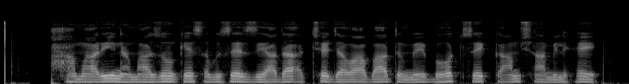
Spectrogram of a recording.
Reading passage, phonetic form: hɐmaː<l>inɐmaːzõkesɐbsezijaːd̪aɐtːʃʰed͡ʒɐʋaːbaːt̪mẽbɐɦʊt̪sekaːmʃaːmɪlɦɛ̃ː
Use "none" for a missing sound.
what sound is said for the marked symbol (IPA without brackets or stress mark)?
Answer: ɾ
